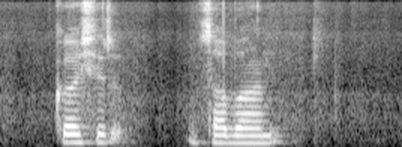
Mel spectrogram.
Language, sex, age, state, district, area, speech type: Kashmiri, male, 45-60, Jammu and Kashmir, Bandipora, rural, spontaneous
